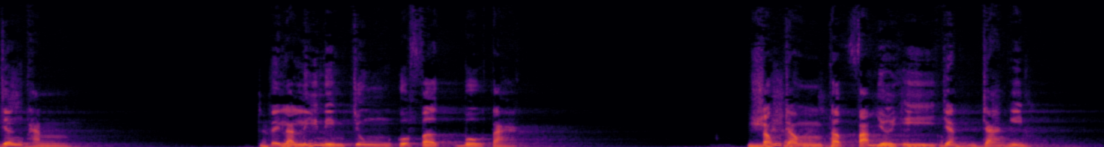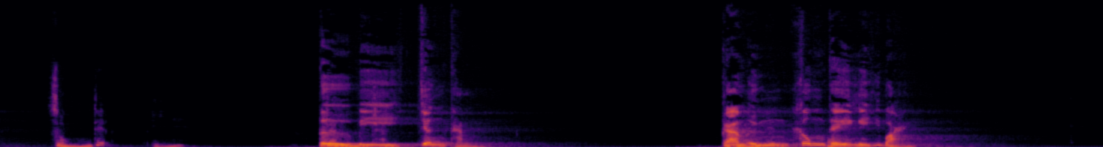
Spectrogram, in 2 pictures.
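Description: An elderly man speaks calmly and slowly into a close microphone, in short phrases with pauses.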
